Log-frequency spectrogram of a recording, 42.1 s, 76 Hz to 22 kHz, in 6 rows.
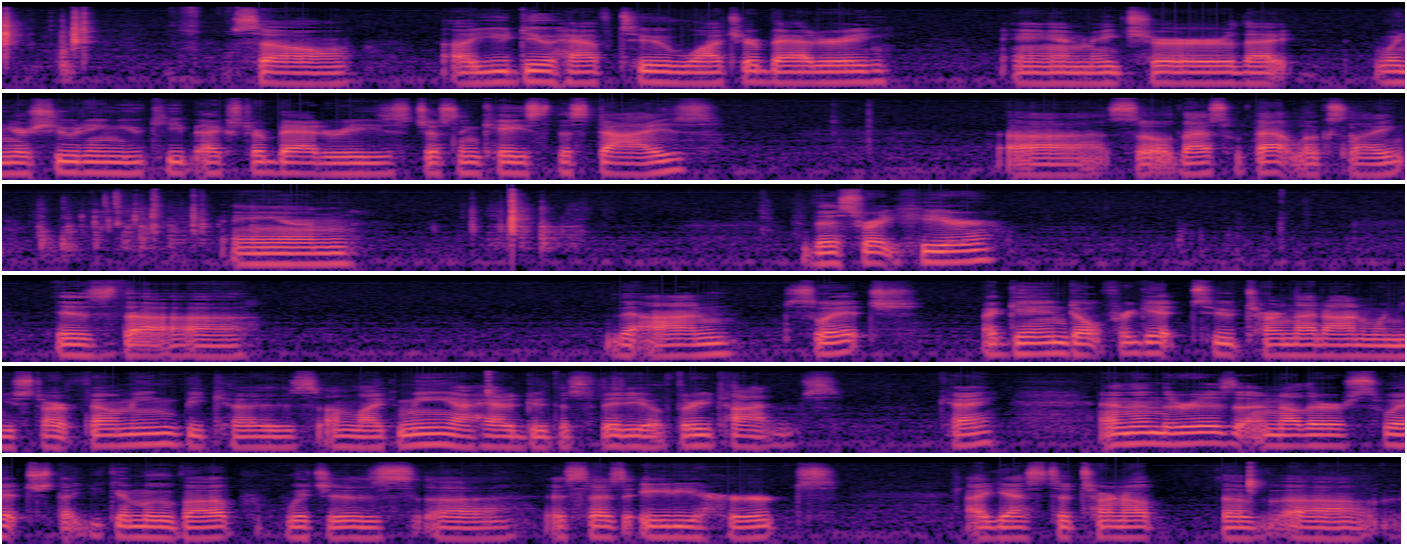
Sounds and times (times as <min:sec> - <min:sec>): Inside, small room: 0:00.0 - 0:42.0
Speech: 0:01.2 - 0:10.6, 0:12.0 - 0:14.1, 0:15.1 - 0:15.9, 0:18.0 - 0:19.0, 0:21.3 - 0:22.4, 0:24.1 - 0:39.3, 0:39.9 - 0:42.0.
